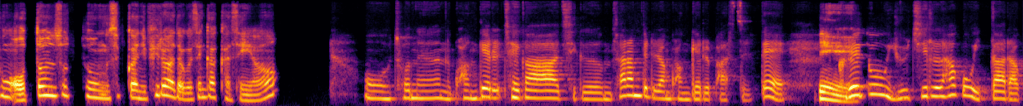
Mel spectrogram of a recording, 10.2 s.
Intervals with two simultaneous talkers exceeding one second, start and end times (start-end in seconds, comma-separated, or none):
none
